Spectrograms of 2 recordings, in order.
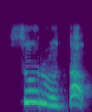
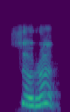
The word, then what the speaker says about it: सुहृत्: सुरुत सुरुत, सुरस्व हृदय का रू अथवा री और लास्ट में आधा त, सुरुत।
